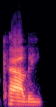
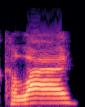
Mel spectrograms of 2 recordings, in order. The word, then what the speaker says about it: Kai: say his name Kai he say his name Kai I I be pronouncing his name kie but it's Kai Alan ra um marvelous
